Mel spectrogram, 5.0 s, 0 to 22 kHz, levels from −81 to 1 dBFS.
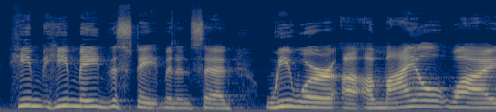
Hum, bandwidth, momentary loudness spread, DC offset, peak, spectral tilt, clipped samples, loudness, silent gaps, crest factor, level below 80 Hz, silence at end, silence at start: none; 18.5 kHz; 9 LU; under 0.1%; -10 dBFS; -4 dB/octave; under 0.1%; -27 LUFS; none; 18 dB; -58 dBFS; 0 s; 0.1 s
